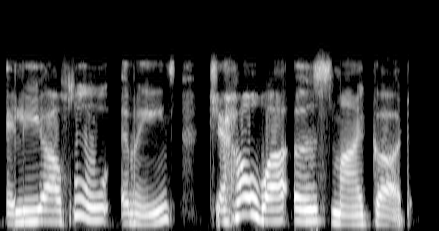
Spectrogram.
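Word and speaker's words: אֵלִיָּהוּ: And the term Elijah that we say is pronounced as Eliyahu in Hebrew. எலியாகு என்கிறதான அந்த பெயருக்கான பொருள் யெகோவா என் தேவன் என்பதாகும். And the meaning of the name Eliyahu means Jehovah is my God.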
